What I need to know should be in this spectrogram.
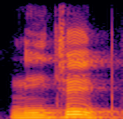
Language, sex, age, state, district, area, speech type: Hindi, male, 30-45, Madhya Pradesh, Bhopal, urban, read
